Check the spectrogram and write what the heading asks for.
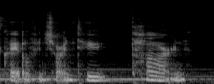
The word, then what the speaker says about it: Tarn: And in the book it's quite often shortened to Tarn. Tarn.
